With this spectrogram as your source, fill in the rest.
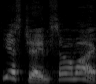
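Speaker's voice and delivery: plummy upper-class voice. Imitating the other speaker as a commentator replying: posh imitation of Mike. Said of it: "Is that my voice?".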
